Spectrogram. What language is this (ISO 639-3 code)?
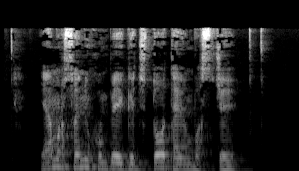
mon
